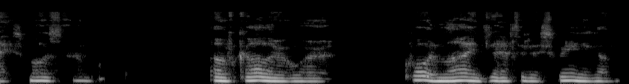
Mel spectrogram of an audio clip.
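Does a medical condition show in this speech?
Yes: Parkinson's disease.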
